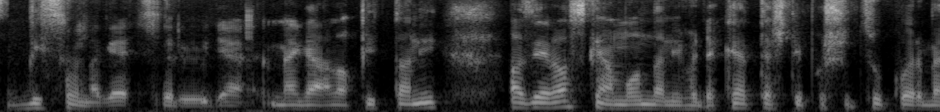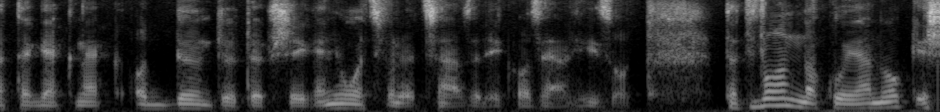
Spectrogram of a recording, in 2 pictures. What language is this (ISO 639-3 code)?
hun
